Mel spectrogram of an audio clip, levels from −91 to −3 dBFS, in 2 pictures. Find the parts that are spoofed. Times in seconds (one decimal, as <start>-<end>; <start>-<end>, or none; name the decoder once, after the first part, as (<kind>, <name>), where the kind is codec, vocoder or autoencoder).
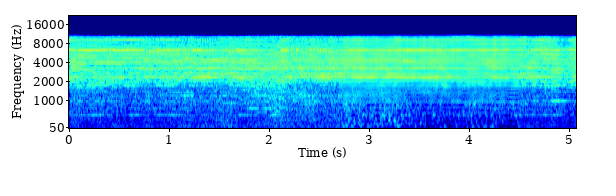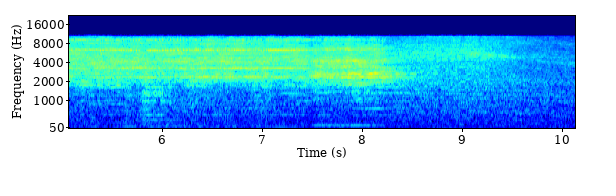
2.7-4.5 (vocoder, Vocos)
